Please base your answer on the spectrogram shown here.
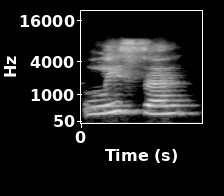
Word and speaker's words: listen: Bak Pies tá or listen to music listen to music repare que esse T é mudo não ele ele é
